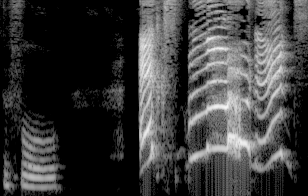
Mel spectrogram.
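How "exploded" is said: shrieking high loud cry of horror. Acted. Queen Sycorax hearing her daughter exploded, horrified shriek. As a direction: scream the word in disbelief. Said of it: "she said in horror".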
